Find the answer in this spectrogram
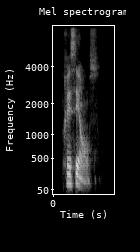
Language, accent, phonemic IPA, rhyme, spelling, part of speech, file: French, France, /pʁe.se.ɑ̃s/, -ɑ̃s, préséance, noun, LL-Q150 (fra)-préséance.wav
- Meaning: precedence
